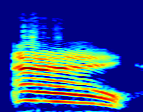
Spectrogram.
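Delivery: loud, high little cheer; excited cheer. Real, not acted. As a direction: celebrate the score out loud. Cheering an eighty percent score.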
